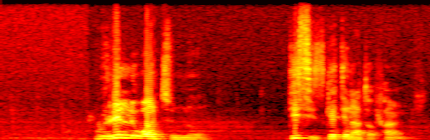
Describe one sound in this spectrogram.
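An elderly man speaks forcefully, close by.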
